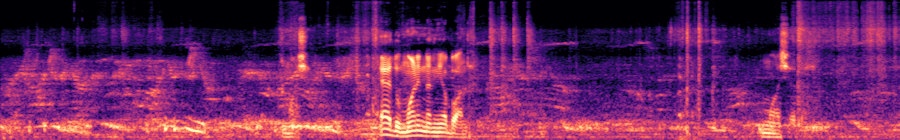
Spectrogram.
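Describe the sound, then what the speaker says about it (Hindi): Salara desi pigeons coo in soft, repeated low calls, with a brief louder burst of cooing midway, while someone talks over them throughout. "सलारा देसी कबूतर है माशाल्लाह जी"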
